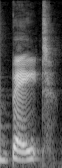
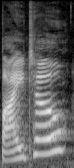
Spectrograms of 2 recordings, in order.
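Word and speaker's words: Beit: don't know how I always read it as bait because it is spelled b-e-i-t but in the show they pronounce it bito which makes sense because then it's a pun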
